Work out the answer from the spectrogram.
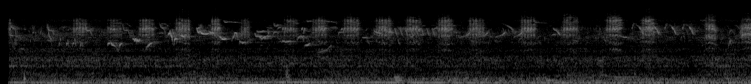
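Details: Eurasian reed warbler singing a fast, chattering run of scratchy and whistled notes that repeat about three times a second, steady throughout, with a low hum underneath.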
